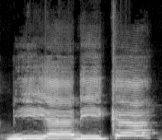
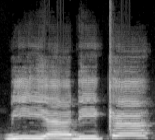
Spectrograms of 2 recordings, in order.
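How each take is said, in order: No difference in how they are said.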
